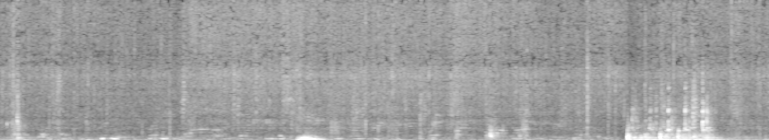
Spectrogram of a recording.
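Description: Bacon and onion sizzle in a pan with a soft, continuous crackle and occasional stirring scrapes, a louder hiss flaring near the end while someone speaks.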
